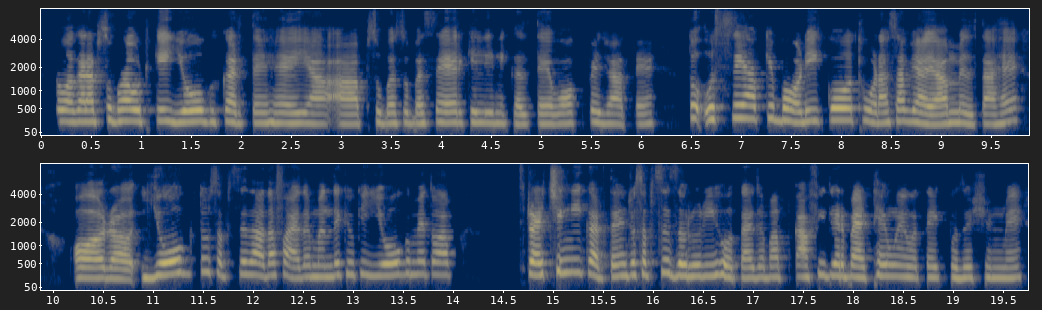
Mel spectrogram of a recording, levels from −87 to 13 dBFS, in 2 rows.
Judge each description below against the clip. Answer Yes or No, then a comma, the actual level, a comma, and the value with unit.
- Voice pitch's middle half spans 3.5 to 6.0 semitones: Yes, average, 3.8 semitones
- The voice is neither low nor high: No, high, 225 Hz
